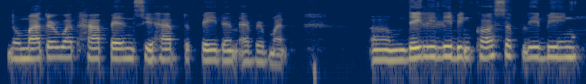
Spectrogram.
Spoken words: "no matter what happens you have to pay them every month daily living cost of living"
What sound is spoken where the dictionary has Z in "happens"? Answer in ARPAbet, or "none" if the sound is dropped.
S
